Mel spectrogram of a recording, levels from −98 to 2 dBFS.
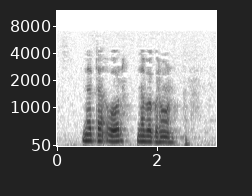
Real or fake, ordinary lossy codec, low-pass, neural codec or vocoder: real; AAC, 32 kbps; 7.2 kHz; none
